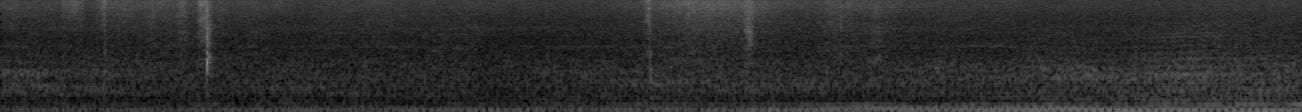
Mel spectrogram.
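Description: A motor vehicle's engine running, a steady low hum that swells louder toward the end, with a couple of light clicks.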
